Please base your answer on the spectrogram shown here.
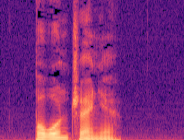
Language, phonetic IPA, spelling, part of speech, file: Polish, [ˌpɔwɔ̃n͇ˈt͡ʃɛ̃ɲɛ], połączenie, noun, Pl-połączenie.ogg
